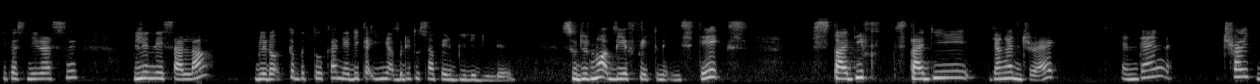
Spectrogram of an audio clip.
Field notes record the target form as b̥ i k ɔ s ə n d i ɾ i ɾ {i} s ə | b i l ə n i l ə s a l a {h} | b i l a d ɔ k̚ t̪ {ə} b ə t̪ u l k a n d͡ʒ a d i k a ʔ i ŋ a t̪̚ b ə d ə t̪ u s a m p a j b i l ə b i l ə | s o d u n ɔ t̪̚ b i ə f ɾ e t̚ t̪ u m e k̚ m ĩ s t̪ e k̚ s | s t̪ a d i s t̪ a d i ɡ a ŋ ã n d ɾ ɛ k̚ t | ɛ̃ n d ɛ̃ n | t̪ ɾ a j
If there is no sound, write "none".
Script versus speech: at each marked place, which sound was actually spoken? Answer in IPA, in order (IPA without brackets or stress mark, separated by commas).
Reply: a, h, ə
